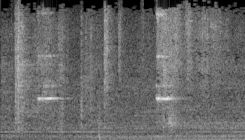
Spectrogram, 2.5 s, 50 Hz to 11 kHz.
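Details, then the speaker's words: Frigidaire FEX831FS4 stacked dryer, drum running: low steady rumble and faint constant mid-pitch whine/squeal from a worn rear drum bearing needing a rebuild. "back bearing it needs a rebuild"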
